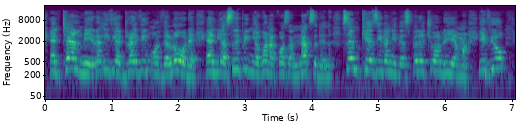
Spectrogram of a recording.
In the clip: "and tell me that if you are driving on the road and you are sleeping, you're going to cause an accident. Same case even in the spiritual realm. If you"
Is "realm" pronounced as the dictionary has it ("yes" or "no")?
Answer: no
